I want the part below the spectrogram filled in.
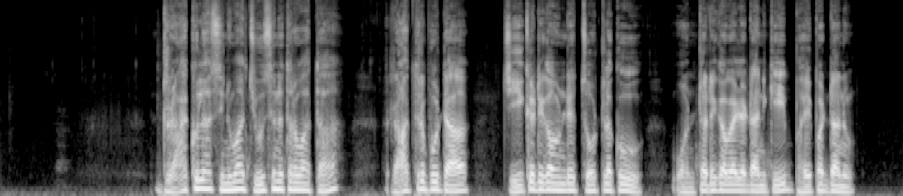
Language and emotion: Telugu, fearful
